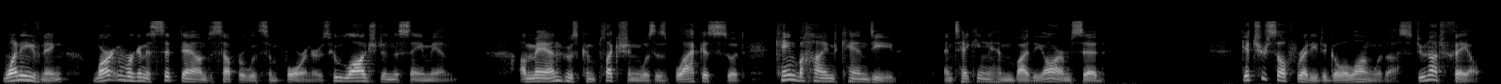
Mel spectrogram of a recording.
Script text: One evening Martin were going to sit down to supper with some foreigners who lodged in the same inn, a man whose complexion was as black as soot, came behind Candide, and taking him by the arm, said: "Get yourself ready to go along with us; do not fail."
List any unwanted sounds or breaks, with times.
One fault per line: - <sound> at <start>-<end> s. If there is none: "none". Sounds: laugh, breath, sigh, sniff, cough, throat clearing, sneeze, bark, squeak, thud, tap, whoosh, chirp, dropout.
none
